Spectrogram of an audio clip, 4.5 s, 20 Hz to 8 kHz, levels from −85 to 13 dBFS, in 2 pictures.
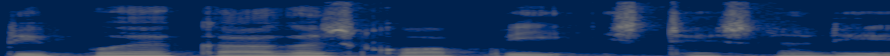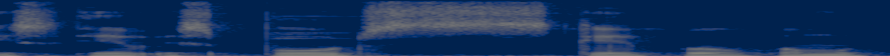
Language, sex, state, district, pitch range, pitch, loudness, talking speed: Bhojpuri, male, Uttar Pradesh, Gorakhpur, 115-120 Hz, 115 Hz, -40 LUFS, 120 wpm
